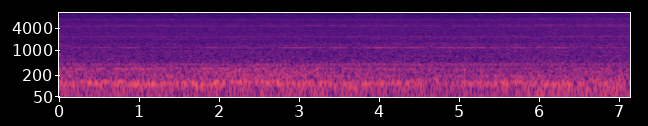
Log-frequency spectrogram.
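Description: A propeller airplane engine in a flight simulator game, on a simulated flight to Huntsville, Alabama, drones steadily and evenly for the whole stretch, loud and unbroken with no talk over it.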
